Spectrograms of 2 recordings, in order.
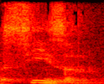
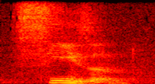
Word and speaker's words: season: Tanto en year como en season. Fíjense, fíjense la combinación de la e y la a. Este sonido vocal hay que pronunciarlo más largo.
